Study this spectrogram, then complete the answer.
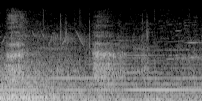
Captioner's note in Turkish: Nefes sesi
